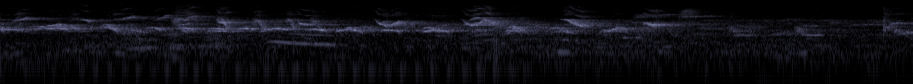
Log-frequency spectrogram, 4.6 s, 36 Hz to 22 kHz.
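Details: At an Indonesian songbird contest on 3 September, a newly molted greater green leafbird delivers quick chattering phrases and bright whistles, overlapped by other birds and light background noise.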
